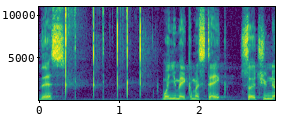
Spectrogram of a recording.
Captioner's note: snapping fingers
